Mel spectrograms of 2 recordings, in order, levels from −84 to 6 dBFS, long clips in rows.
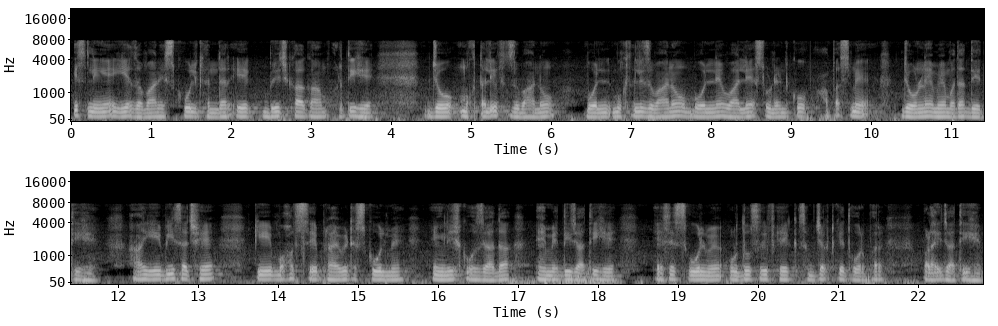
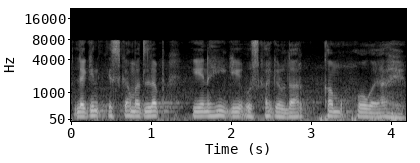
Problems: background sounds at intervals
